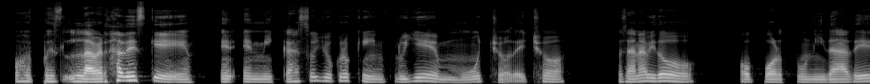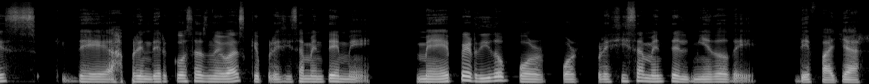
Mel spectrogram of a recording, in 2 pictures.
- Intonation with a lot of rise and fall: No, average, 3.0 semitones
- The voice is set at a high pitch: No, low, 130 Hz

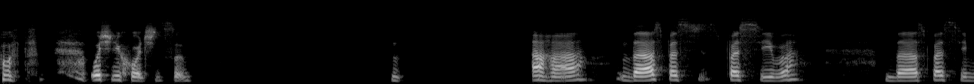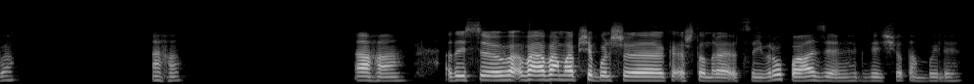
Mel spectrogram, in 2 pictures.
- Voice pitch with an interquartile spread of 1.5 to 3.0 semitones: Yes, average, 2.7 semitones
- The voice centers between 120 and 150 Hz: No, medium, 185 Hz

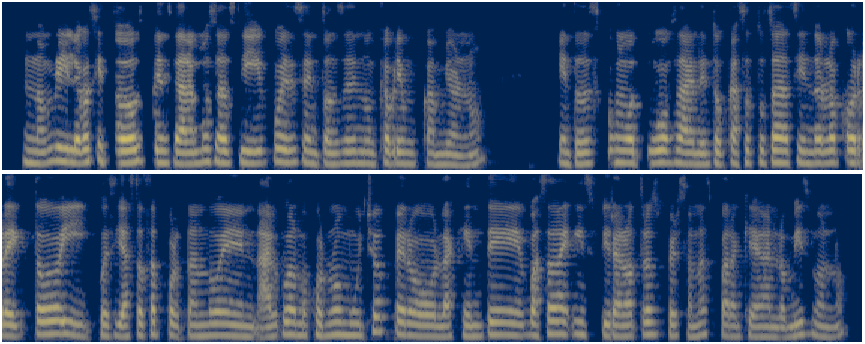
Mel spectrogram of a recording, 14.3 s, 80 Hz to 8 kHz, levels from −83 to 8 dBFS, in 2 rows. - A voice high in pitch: Yes, high, 205 Hz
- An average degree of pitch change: No, narrow, 2.0 semitones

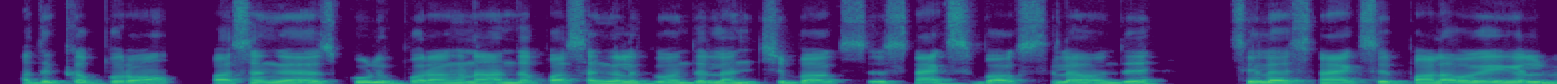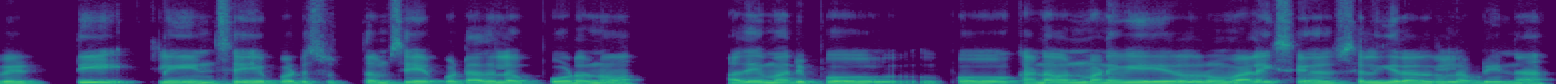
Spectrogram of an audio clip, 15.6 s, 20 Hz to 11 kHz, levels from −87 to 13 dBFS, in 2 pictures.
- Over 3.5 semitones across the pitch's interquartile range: No, average, 2.9 semitones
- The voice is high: No, low, 120 Hz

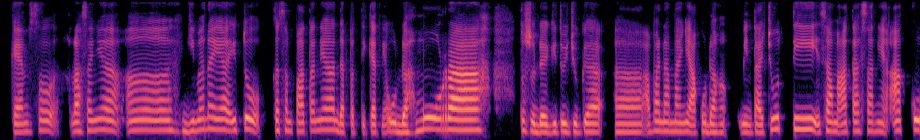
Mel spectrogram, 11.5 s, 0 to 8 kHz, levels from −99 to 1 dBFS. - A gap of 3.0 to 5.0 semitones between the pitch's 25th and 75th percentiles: Yes, average, 3.6 semitones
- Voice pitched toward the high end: Yes, high, 200 Hz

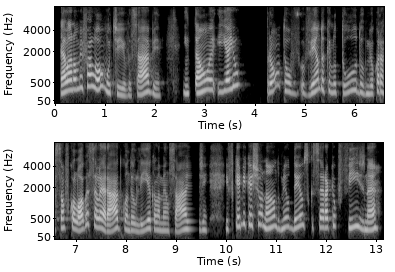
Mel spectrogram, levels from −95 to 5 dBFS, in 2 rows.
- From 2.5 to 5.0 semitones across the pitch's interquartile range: No, wide, 5.5 semitones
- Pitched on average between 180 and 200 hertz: No, high, 240 Hz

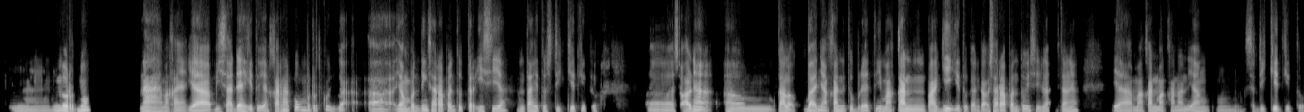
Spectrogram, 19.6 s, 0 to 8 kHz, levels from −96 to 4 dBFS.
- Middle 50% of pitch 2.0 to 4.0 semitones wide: No, average, 4.6 semitones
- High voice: No, low, 120 Hz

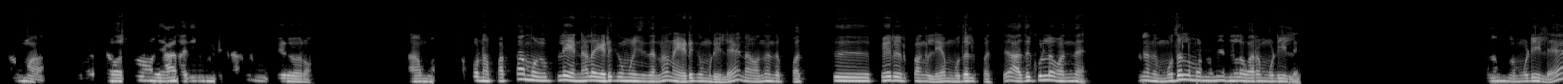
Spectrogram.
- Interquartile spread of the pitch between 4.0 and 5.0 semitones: No, average, 3.6 semitones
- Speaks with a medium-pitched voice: Yes, medium, 155 Hz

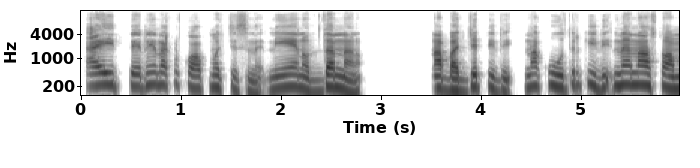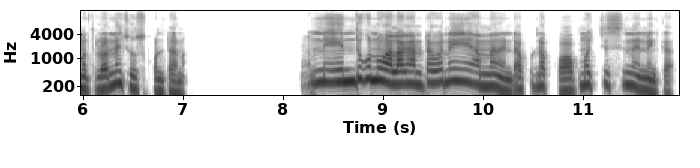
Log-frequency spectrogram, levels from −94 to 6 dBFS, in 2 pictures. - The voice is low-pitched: No, high, 190 Hz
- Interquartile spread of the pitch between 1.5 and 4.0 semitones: No, average, 5.2 semitones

